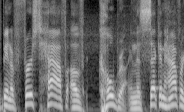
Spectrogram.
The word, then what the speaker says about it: Kobraa: and this is Cobra there's two A's Cobra got to say it like that you can't just say this is the Aurora GSP Cobra you can't do that it's got to be cobra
